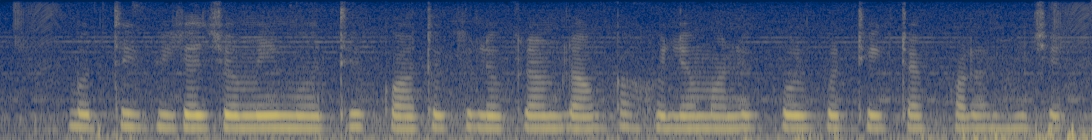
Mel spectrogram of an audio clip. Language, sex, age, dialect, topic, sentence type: Bengali, female, 31-35, Rajbangshi, agriculture, question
